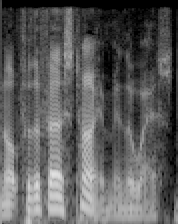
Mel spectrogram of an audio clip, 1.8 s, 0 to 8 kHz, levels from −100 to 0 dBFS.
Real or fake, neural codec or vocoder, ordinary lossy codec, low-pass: fake; vocoder, 22.05 kHz, 80 mel bands, Vocos; MP3, 64 kbps; 7.2 kHz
